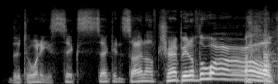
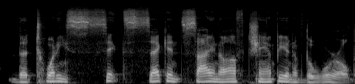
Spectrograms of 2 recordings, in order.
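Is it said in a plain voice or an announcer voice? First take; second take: announcer; plain. First: It is read in an epic announcer voice. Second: It is read in a plain voice.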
